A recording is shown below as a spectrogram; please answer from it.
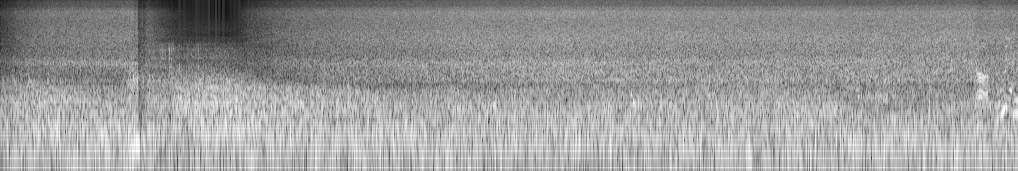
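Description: Stream water rushing over rock right beside the camera, a steady loud hiss with a deep rumble, growing brighter about five seconds in. A single short knock about three seconds in.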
